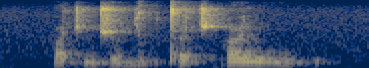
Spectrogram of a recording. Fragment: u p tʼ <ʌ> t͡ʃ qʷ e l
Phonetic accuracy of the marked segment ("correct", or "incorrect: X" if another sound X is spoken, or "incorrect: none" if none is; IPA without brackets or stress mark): correct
